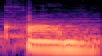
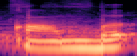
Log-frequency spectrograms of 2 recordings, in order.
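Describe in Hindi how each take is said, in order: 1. शब्द m पर खत्म होता है, उसमें b नहीं है। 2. शब्द के अंत में साफ़ सुनाई देने वाली b ध्वनि है। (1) "कॉम पढ़ेंगे" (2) "उसे कॉम्ब नहीं पढ़ेंगे"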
